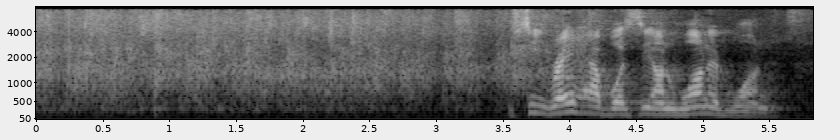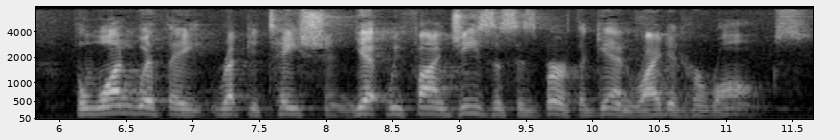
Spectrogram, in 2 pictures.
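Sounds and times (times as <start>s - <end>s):
audience clapping: 0.0s - 4.2s
speech: 3.6s - 11.5s.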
